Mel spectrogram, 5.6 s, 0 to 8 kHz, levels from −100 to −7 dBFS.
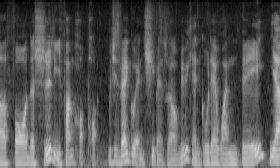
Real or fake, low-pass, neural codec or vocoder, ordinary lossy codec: real; none; none; none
